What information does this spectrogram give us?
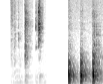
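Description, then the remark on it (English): Four firm, evenly spaced knocks on a screen door, fairly loud, preceded by a few soft shuffling or rustling sounds. “I'm going to go knock on the, I assume, screen door to the real door.”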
